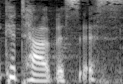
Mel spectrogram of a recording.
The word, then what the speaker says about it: Katabasis: I say Katabasis.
